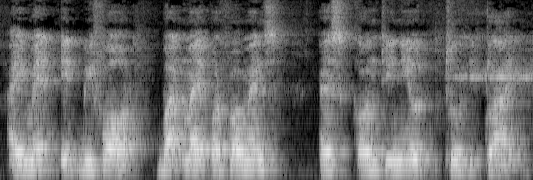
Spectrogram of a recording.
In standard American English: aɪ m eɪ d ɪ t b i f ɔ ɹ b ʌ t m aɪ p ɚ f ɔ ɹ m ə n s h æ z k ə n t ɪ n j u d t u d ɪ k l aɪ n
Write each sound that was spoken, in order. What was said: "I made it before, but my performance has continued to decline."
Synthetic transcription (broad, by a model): aɪ m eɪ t ɪ t b i f ɔ ɹ b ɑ t m aɪ p ɚ f ɔ ɹ m ə n s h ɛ s k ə n t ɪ n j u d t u d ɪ k l aɪ n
